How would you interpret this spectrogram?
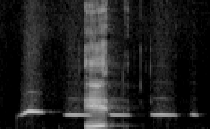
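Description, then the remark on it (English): A person whistles to call an animal to come in, a quick series of short, clear notes, starting with a rising tone and then several steady beeps, broken once by a brief voiced sound in the middle. “And I think you whistle at him to get him to come in.”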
